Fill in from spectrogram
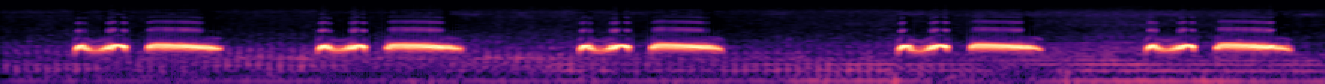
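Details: Spotted dove call used as a lure for doves: paired notes, a quick double-peaked coo followed by a long rolling coo, repeated about every one and a half seconds over a low steady hum and hiss.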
